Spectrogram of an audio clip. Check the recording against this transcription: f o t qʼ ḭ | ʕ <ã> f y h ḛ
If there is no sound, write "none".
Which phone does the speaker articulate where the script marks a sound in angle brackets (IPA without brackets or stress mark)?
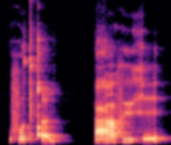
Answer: ã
